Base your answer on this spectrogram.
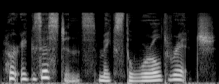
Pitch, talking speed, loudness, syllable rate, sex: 205 Hz, 165 wpm, -17 LUFS, 5.0 syllables/s, female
